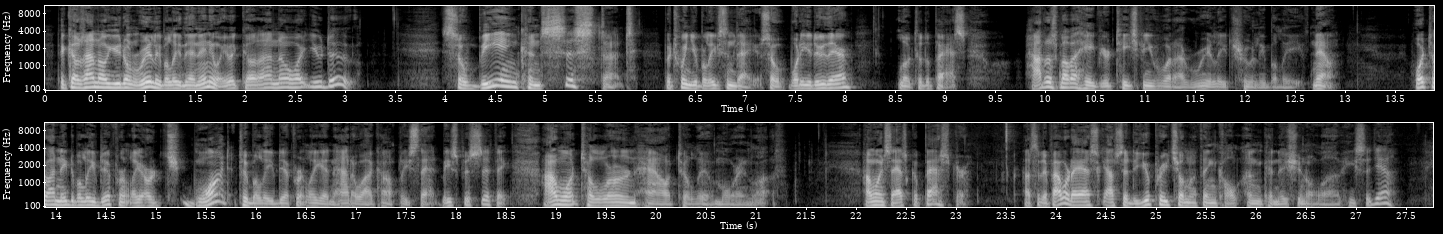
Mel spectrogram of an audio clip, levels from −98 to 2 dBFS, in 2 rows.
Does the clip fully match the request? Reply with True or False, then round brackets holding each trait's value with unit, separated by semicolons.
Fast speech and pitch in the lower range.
True (220 wpm; 125 Hz)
